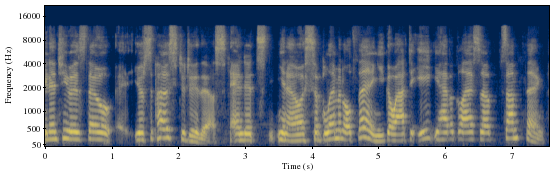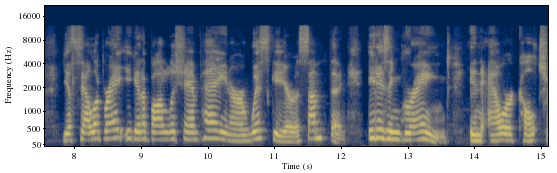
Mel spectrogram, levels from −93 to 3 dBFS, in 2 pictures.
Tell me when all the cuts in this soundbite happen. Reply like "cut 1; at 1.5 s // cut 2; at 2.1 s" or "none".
cut 1; at 2.8 s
